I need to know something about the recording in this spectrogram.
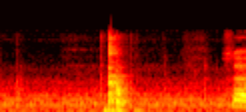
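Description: A metal bowl is set down with a knock on a hard counter.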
